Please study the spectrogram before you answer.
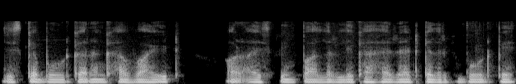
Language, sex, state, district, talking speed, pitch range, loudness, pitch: Hindi, male, Punjab, Pathankot, 195 wpm, 110-115 Hz, -18 LUFS, 110 Hz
